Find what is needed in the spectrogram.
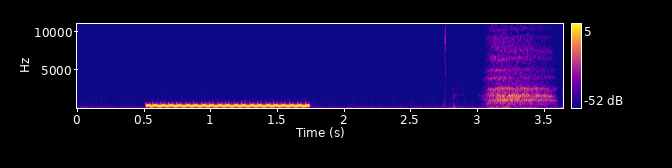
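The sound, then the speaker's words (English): A steady, fairly loud telephone tone sounds for a little over a second as a call is placed to a cell phone, then a faint click and a short breathy rush of noise. Nobody speaks. “I'm going to call your cell phone, darn it.”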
